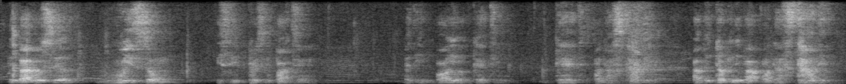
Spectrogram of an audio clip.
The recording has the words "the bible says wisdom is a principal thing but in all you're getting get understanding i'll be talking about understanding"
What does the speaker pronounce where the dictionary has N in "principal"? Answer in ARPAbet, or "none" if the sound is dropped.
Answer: none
